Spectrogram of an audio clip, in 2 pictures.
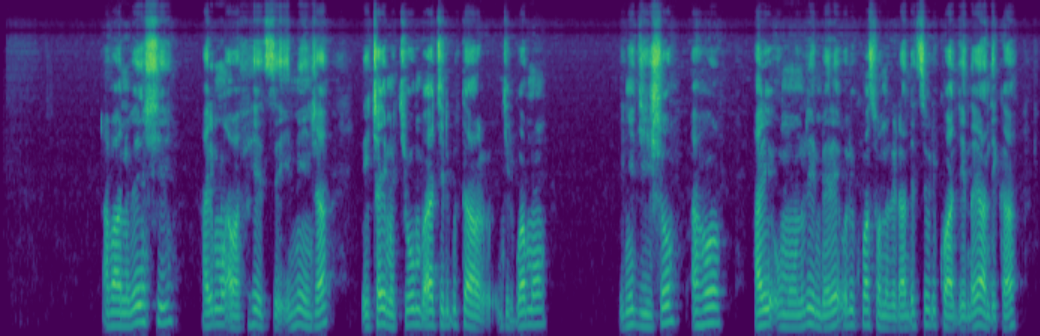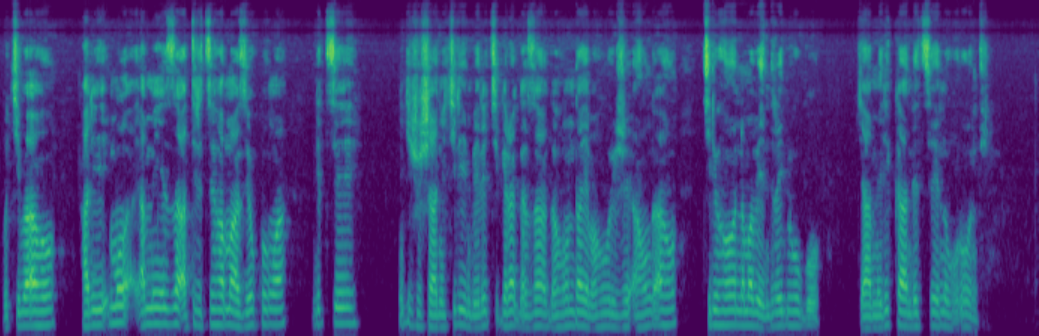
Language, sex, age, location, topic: Kinyarwanda, male, 25-35, Huye, health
